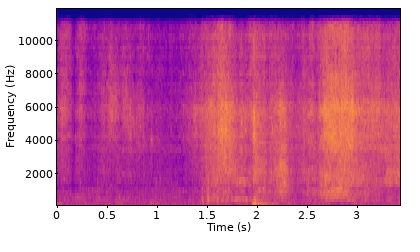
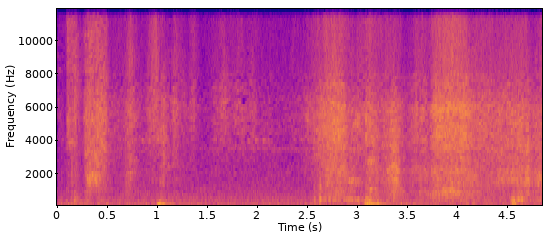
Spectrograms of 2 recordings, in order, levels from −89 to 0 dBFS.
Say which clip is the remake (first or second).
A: first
